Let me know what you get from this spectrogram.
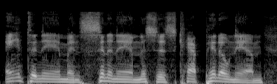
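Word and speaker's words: capitonym: So, who knows if I'm saying it right or not, but a capidonm is a capidonm sounds like some some kind of word.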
